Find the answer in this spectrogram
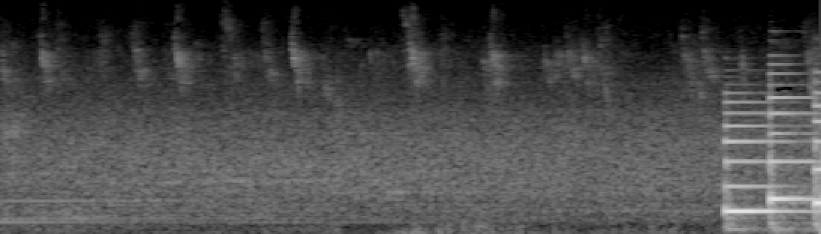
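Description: A bird chirping faintly and repeatedly, short high calls two or three times a second over quiet outdoor background noise. About six seconds in, piano music starts, much louder.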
